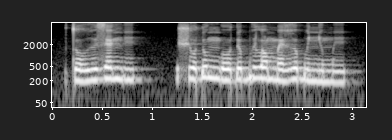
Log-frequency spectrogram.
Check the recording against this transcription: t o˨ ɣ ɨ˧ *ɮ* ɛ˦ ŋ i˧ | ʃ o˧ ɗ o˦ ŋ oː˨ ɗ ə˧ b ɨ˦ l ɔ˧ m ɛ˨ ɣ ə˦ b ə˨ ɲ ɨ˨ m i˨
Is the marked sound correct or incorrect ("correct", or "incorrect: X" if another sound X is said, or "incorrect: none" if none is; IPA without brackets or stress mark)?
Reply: incorrect: z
